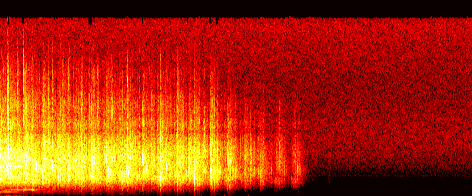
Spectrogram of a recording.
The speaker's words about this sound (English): Somebody give the Lord a clap and a shout in this place. Come on, give the Lord a big, big, big, big, big clap.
